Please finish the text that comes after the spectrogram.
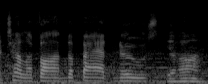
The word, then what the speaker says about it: Yvonne: Yvonne. Okay, that's how you pronounce her name. Not Yvonne, like everyone else on YouTube has been saying. Yvonne.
